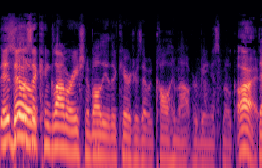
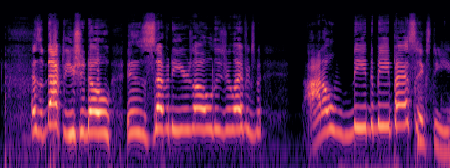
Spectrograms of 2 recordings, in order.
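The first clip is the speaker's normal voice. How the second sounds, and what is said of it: Imitates a TV character's voice. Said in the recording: “Why does Becker talk like that? ... that was my Becker impression”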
